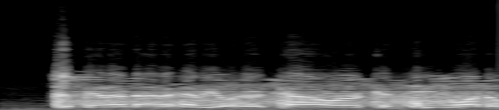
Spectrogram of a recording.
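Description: Air traffic control radio: a controller or pilot's voice transmission cutting in abruptly about a quarter second in, thin and narrow-sounding through the radio, after a faint hiss.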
